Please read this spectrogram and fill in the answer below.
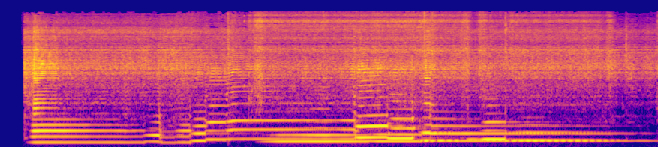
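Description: Instrumental music: saxophones playing long held notes in close harmony, starting abruptly after silence and moving to a new chord every second or so. Near the end the lowest note pulses rapidly.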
